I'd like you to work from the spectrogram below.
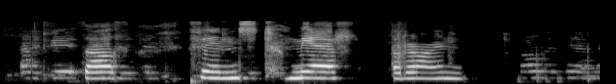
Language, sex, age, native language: Icelandic, male, 8, Czech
